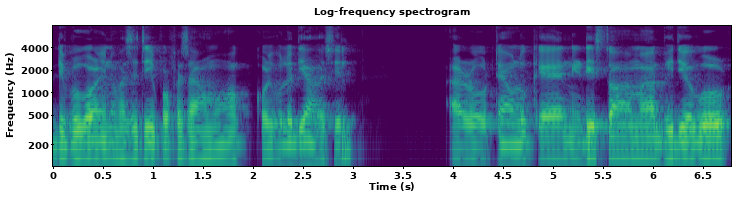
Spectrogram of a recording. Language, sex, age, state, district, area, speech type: Assamese, male, 30-45, Assam, Dibrugarh, rural, spontaneous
